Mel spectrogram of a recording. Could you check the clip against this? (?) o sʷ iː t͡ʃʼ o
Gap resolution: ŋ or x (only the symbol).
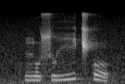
ŋ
